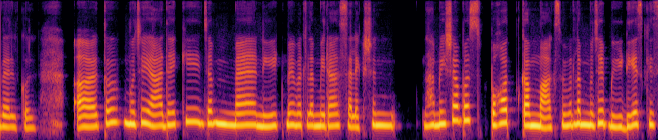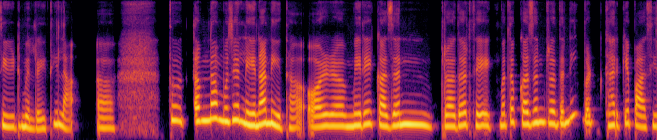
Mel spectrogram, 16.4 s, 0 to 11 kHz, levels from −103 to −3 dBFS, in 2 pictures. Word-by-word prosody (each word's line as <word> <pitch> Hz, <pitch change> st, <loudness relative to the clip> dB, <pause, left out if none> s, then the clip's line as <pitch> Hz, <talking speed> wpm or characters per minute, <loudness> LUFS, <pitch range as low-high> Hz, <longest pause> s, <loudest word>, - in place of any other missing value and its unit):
बिल्कुल। 215 Hz, -3 st, -6 dB, 0.5 s
अ, 220 Hz, +2 st, +1 dB
तो 285 Hz, -, -1 dB, 0.2 s
मुझे 275 Hz, +2 st, +2 dB
याद 245 Hz, -1 st, -1 dB
है 260 Hz, -, 0 dB
कि 320 Hz, +3 st, -3 dB
जब 280 Hz, -, +1 dB, 0.3 s
मैं 255 Hz, +1 st, 0 dB
नीट 235 Hz, +3 st, -1 dB
में 255 Hz, -, +1 dB
मतलब 245 Hz, -1 st, -2 dB
मेरा 235 Hz, 0 st, 0 dB
सिलेक्शन 245 Hz, +3 st, -2 dB, 0.5 s
हमेशा 275 Hz, +7 st, +1 dB
बस 345 Hz, 0 st, -1 dB
बहुत 295 Hz, +3 st, +1 dB
कम 245 Hz, -1 st, +4 dB
मार्क्स 210 Hz, +1 st, -1 dB
में 245 Hz, -, +1 dB
मतलब 265 Hz, +2 st, +2 dB
मुझे 260 Hz, +2 st, +3 dB
बीडीएस 230 Hz, +4 st, -1 dB
की 265 Hz, -2 st, -2 dB
सीट 230 Hz, -3 st, -3 dB
मिल 195 Hz, -, -3 dB
रही 185 Hz, +1 st, -4 dB
थी -, -, 0 dB
ला 225 Hz, -7 st, -2 dB, 0.3 s
अ, 200 Hz, -1 st, -4 dB, 0.7 s
तो 345 Hz, -2 st, +1 dB, 0.2 s
तब 330 Hz, +1 st, +3 dB
ना 370 Hz, +3 st, +4 dB
मुझे 345 Hz, -1 st, +3 dB
लेना 265 Hz, -3 st, +5 dB
नहीं 275 Hz, -6 st, +5 dB
था 200 Hz, -, -5 dB, 0.2 s
और 220 Hz, +1 st, +1 dB, 0.3 s
मेरे 250 Hz, +4 st, +2 dB
कज़िन 245 Hz, +1 st, +3 dB, 0.5 s
ब्रदर 235 Hz, +2 st, +1 dB
थे 240 Hz, -, +1 dB
एक 235 Hz, -1 st, -6 dB
मतलब 265 Hz, +5 st, -3 dB
कज़िन 285 Hz, +3 st, +2 dB
ब्रदर 275 Hz, -2 st, 0 dB
नहीं, 365 Hz, +10 st, 0 dB
बट -, -, -2 dB, 0.2 s
घर 245 Hz, 0 st, 0 dB
के 285 Hz, -, -4 dB
पास 225 Hz, -5 st, -2 dB
ही 235 Hz, -, -2 dB
250 Hz, 190 wpm, -20 LUFS, 230-275 Hz, 0.7 s, लेना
